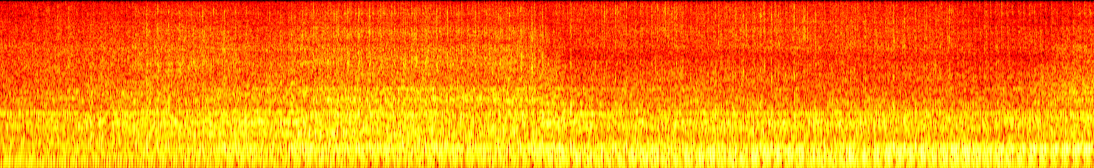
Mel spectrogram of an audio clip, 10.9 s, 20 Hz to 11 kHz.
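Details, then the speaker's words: 1966 VW Fastback flat-four, newly installed and running on 6 volts with new exhaust, still set to high idle from break-in; steady even fast idle, smooth low thrum, much quieter; some smoke expected, slight valve tick, valves need adjusting. Normal high idle. "that sounds so so much better going to have to go back and do the valves yeah she's going to smoke a bit it's still set to a high idle from uh me breaking the engine in so that's fine"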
